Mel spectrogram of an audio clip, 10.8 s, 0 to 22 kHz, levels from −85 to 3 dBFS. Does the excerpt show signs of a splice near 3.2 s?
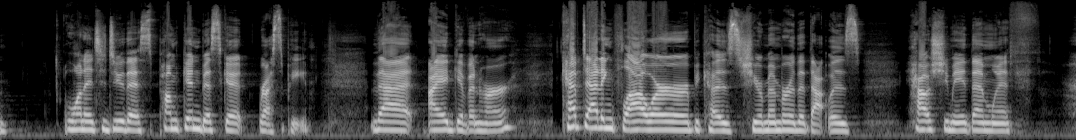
no; 1 cut; at 5.5 s

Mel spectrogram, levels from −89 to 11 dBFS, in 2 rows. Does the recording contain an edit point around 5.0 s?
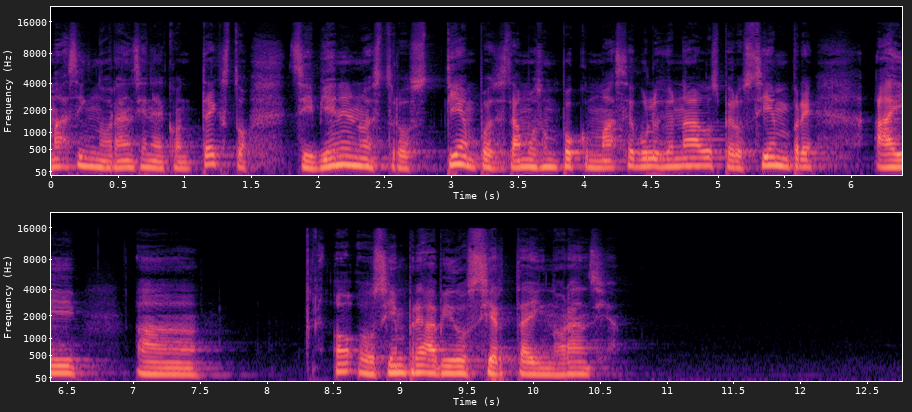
no; 0 cuts

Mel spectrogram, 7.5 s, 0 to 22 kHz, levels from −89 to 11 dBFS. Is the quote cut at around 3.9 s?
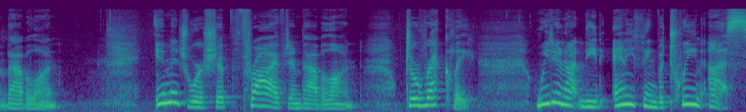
yes; 1 cut; at 3.9 s

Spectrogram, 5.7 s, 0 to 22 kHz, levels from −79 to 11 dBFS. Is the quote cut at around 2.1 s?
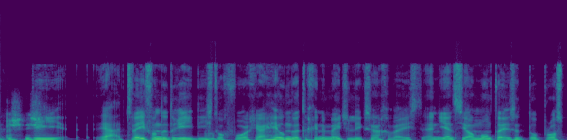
no; 0 cuts

